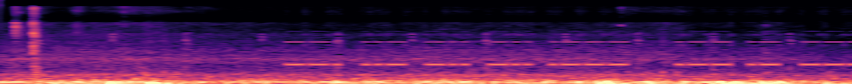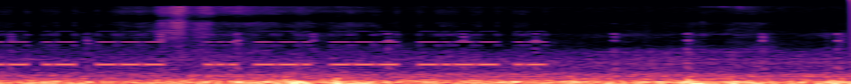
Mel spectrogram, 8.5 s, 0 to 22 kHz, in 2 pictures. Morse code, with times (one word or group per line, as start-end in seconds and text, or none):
1.4-3.1 GUDDJ
3.4-5.1 WAQAO
5.3-7.0 SGOYA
